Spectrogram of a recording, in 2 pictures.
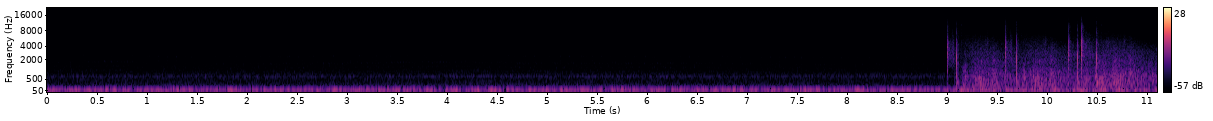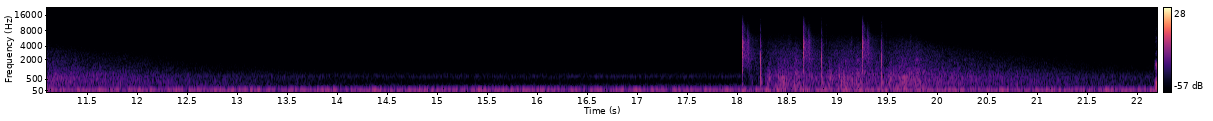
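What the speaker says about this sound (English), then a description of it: "Requested close air support at the designated location." Close air support strike in the video game Arma 3, two heavy, rumbling blasts about nine seconds apart, each a burst of several impacts fading slowly over a steady low background hum.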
